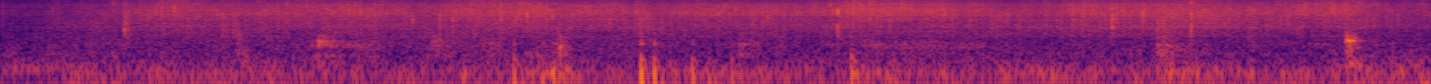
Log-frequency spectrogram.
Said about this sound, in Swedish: Alltså det här, det här är eh, en metod som man använde sig av förr i världen, att, att det var så här man fick fett i pannan förr. Det var så här man fick fett för att, att smöra så, så var dyrt.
